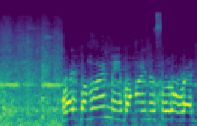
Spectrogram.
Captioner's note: vehicle beeping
